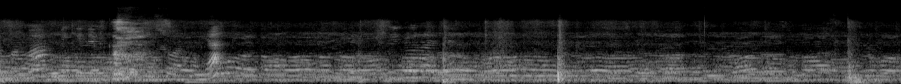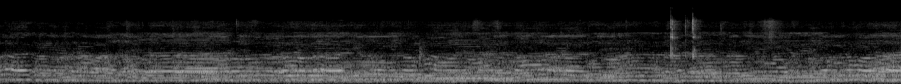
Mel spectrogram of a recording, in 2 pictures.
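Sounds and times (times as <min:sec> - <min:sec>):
background music with singing: 0:12.9 - 0:18.0.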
